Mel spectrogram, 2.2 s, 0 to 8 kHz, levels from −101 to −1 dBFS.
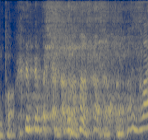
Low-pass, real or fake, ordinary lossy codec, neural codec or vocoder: none; fake; none; codec, 16 kHz, 4 kbps, FunCodec, trained on Chinese and English, 50 frames a second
